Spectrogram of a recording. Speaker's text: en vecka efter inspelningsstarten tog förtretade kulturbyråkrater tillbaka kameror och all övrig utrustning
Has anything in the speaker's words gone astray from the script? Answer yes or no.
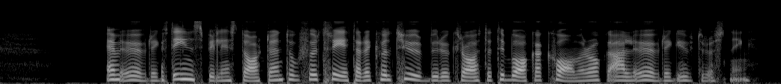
yes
